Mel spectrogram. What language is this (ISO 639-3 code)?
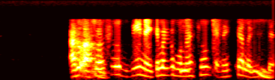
asm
